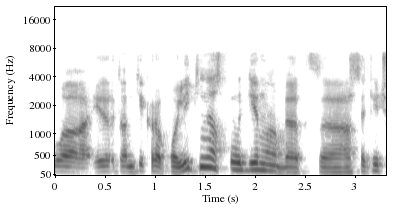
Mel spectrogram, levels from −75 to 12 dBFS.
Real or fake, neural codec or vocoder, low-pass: fake; codec, 16 kHz, 2 kbps, X-Codec, HuBERT features, trained on general audio; 7.2 kHz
